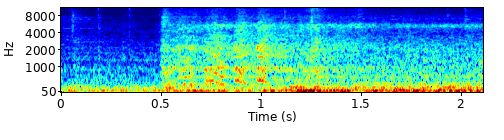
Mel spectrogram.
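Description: A Toyota SW4 with a loud engine noise, power loss and about 285,000 km is started with the key: a brief cranking turns into an engine catching and settling into a loud, rough idle, close by.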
